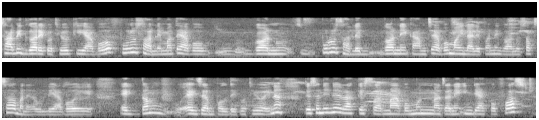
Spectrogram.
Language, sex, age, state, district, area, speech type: Nepali, female, 30-45, West Bengal, Darjeeling, rural, spontaneous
